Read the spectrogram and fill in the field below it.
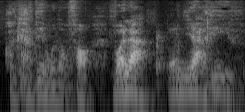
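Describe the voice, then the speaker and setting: A man's voice: medium pitch, animated, normal speed, vocal fry, noisy background, pitched below the performer's own voice. A man voicing an eccentric, impoverished male wanderer who speaks in an earnest, slyly whimsical way.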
